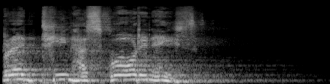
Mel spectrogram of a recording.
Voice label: On Ace red female spectator

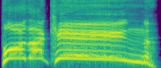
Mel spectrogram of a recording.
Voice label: ultimate effort; LubuJarvanIV

